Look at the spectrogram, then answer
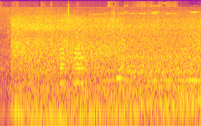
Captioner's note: horns honking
